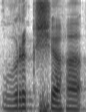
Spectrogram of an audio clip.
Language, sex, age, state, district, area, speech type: Sanskrit, female, 45-60, Karnataka, Dakshina Kannada, urban, read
